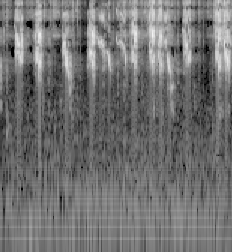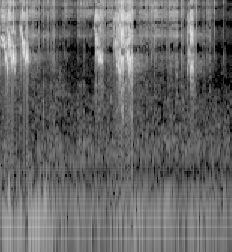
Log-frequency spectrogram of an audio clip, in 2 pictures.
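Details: Eurasian tree sparrow producing lively, high chirps in bunched groups, some notes dropping in pitch, with a gap near the middle and a soft low bump.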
